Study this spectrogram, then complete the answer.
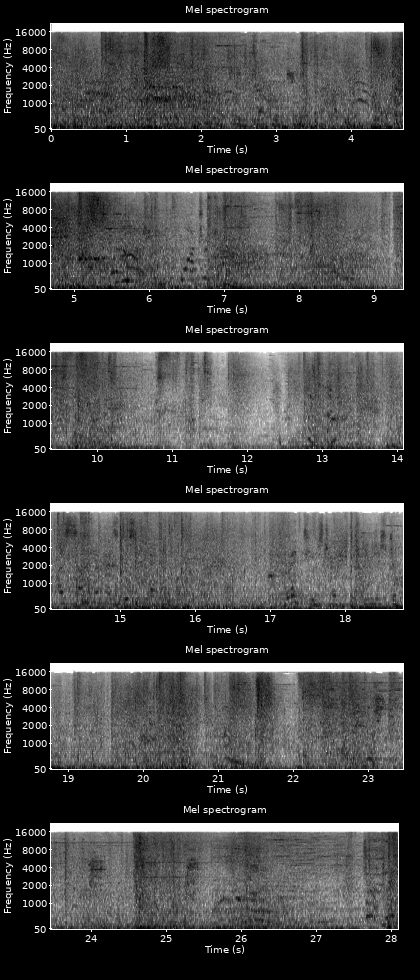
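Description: Fantasy battle sound effects crackle and boom in quick bursts.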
